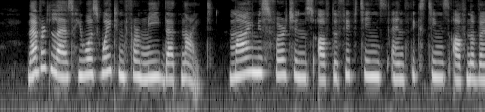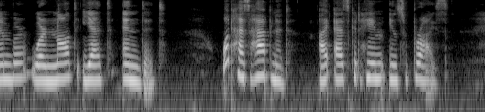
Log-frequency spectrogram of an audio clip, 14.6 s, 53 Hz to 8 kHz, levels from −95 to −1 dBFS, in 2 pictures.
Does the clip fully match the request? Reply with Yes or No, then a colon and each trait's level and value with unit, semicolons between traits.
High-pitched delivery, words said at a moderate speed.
No: high, 245 Hz; slow, 120 wpm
